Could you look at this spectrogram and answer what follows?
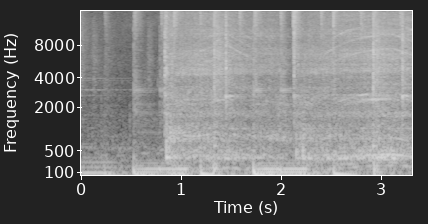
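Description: A kitchen grinder coarsely grinding chana dal with garlic, mint and jeera starts up with a loud motor whir after a brief pause and then runs steadily, its pitch dipping and surging in pulses as the load shifts.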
